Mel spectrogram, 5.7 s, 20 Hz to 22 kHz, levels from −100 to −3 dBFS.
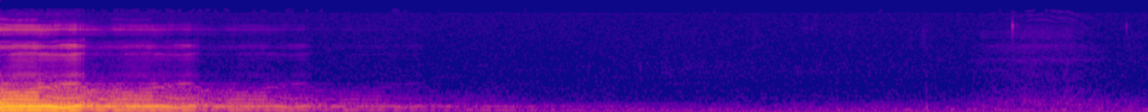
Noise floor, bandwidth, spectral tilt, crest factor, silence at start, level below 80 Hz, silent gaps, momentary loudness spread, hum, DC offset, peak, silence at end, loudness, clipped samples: -73 dBFS; 10.5 kHz; -8.5 dB/octave; 20 dB; 0 s; -78 dBFS; none; 26 LU; none; under 0.1%; -10 dBFS; 4.2 s; -27 LUFS; under 0.1%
